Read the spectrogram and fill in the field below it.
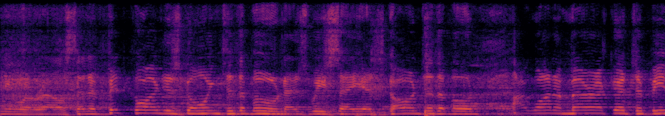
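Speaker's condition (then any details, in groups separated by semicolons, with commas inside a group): No condition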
